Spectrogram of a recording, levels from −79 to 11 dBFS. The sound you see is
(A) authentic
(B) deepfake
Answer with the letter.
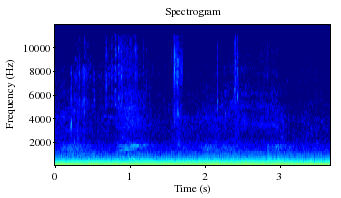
A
